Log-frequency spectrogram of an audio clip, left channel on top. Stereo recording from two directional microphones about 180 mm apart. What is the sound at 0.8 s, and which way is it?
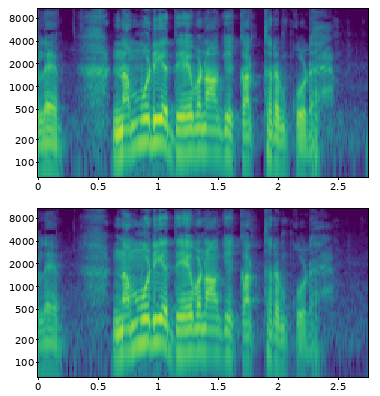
Speech, 10° left (ahead or behind).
